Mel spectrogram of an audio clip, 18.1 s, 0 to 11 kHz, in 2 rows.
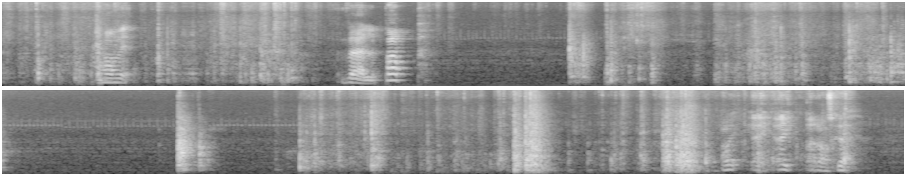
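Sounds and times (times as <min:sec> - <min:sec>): cardboard rustling and scraping: 0:00.0 - 0:03.2, 0:04.4 - 0:09.2, 0:11.8 - 0:17.6.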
